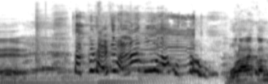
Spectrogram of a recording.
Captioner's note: cries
